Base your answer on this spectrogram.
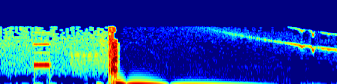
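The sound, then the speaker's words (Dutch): Brief electronic beep tone from a radio transmitter being switched on, followed by a sharp click, then quiet with a faint thin whistle fading in afterward. “Maar je hebt een toontje als je inschakelt, maar kan ook iemand tegelijk zijn”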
